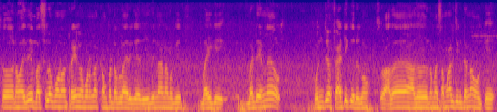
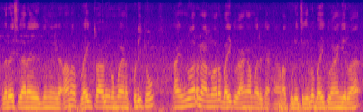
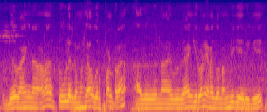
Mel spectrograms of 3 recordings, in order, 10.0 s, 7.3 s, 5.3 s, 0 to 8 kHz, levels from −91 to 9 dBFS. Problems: background sounds at intervals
